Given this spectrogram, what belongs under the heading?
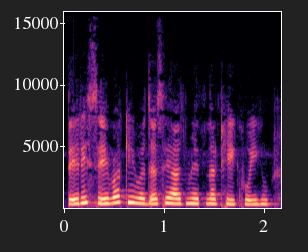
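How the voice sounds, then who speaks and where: Brief: cartoon mother-in-law, elderly and protective, very high and squeaky, sermonizing. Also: fairly even intonation, fast talker. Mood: tender, reassuring. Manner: affectionate, scolding, sermonizing. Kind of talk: cartoon comedy voice acting.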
